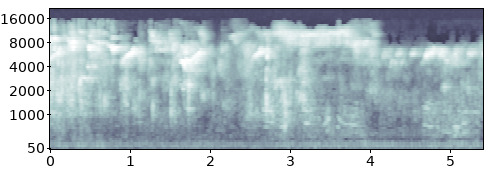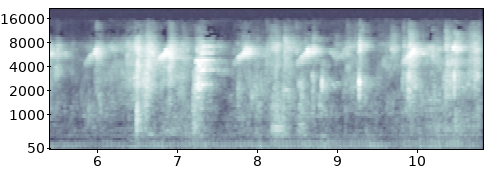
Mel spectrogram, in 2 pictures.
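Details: Baby monkey Jinx crying loudly after being bitten hard by another monkey, Jade: dense, shrill, high-pitched squeals and screeches pour out almost continuously, coming in overlapping bursts over a faint low background hum.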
